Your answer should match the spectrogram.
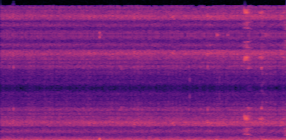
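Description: Steady low road and engine rumble inside an older Mercedes-Benz car cruising at highway speed, with a couple of brief low thumps.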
